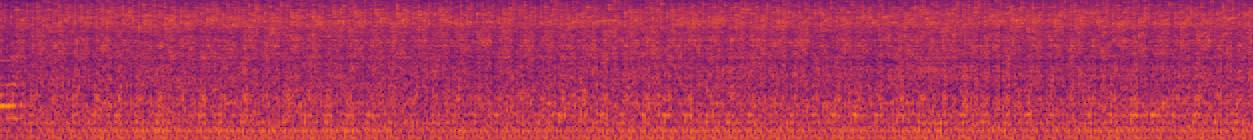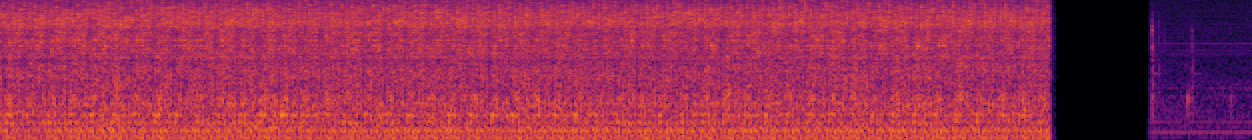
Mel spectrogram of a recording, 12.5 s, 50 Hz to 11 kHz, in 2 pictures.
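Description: A VW 1600 dual-port engine idles after a cold start. It makes a loud, steady, slightly lumpy mid-pitched drone for about eleven seconds, then cuts off abruptly, leaving a short silence and a faint clunk.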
